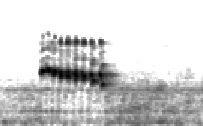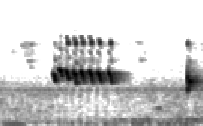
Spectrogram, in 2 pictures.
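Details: Lively yellow-vented bulbul song used as a lure to make other bulbuls reply: two bright, rapidly pulsed buzzy phrases about three seconds apart, plus a short final note, over a low steady hum.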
